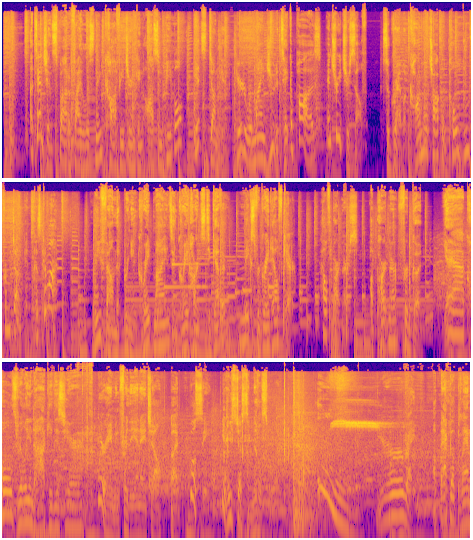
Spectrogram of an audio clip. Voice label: male commercial

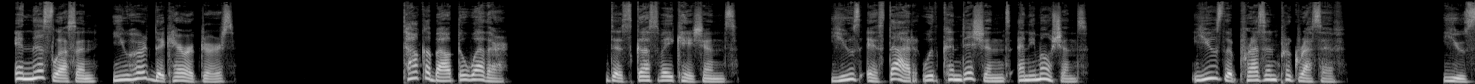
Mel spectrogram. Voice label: English

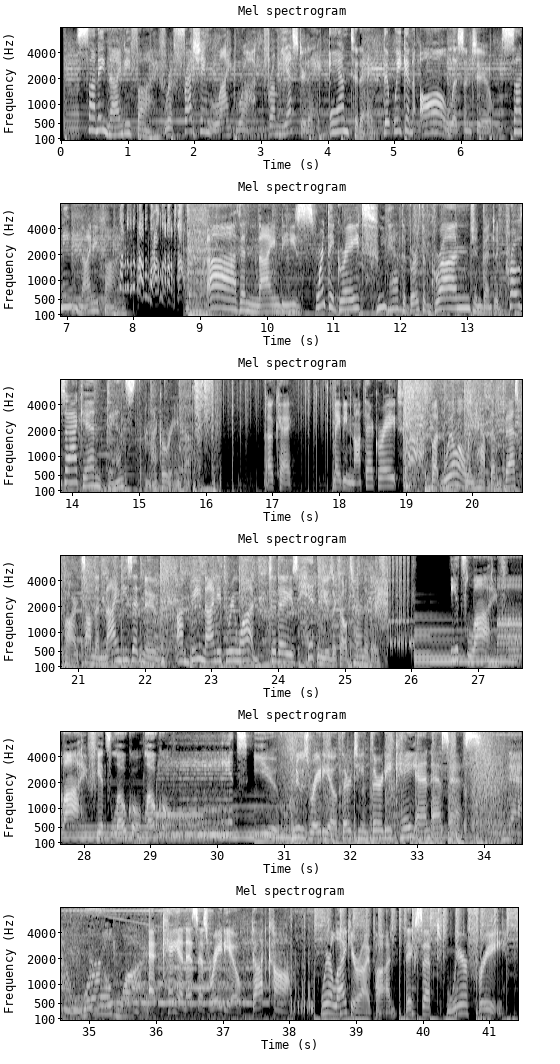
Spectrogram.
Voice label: Imaging

